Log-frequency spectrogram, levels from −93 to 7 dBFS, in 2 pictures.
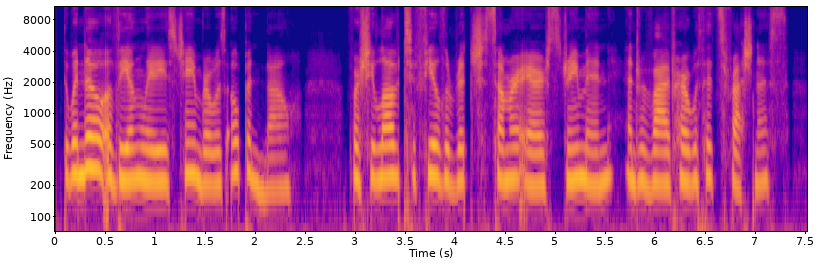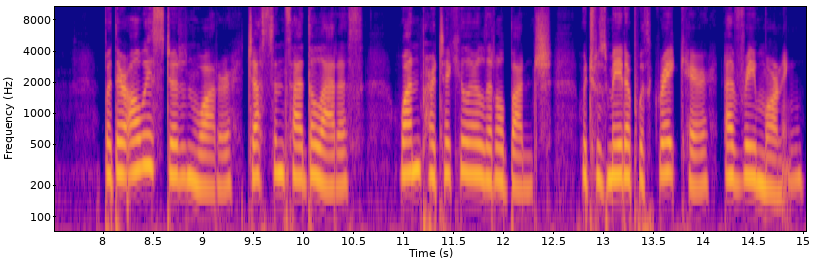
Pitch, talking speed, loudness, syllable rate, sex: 225 Hz, 200 wpm, -18 LUFS, 5.9 syllables/s, female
